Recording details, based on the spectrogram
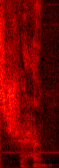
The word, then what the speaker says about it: Shechem: Okay, Shechem, but when you really pronounce it, it's Shechem.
